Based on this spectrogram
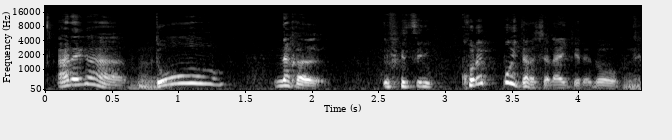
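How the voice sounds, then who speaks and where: A man at a fairly quick pace with very wide pitch swings, over noticeable background noise. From Osaka, Japan. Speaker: musician discussing new album. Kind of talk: casual chat. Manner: animated, frequent laughter.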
